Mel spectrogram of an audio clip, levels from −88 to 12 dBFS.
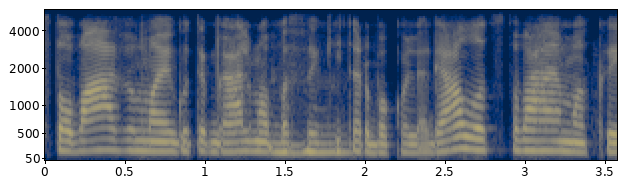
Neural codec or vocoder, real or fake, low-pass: codec, 44.1 kHz, 7.8 kbps, Pupu-Codec; fake; 5.4 kHz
